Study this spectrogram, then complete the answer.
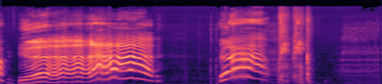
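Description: A man makes playful, sing-song character voices close by.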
